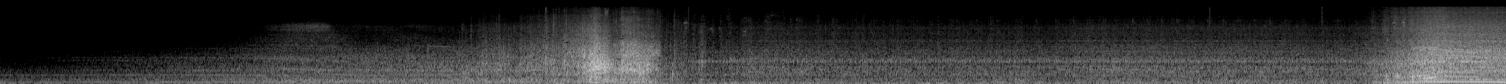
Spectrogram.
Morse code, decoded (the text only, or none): none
